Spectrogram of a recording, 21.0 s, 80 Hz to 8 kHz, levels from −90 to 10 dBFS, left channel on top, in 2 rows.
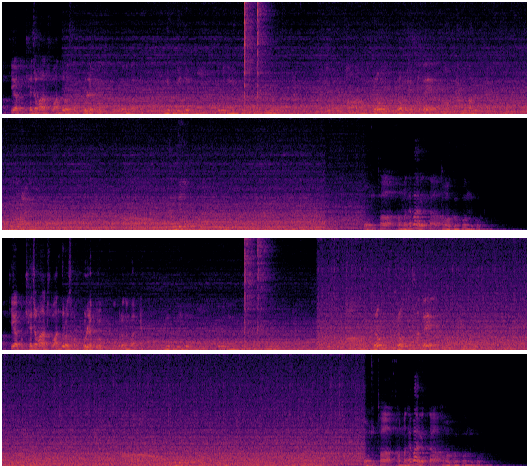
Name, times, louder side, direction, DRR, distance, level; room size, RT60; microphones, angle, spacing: voice 1, 0.2-2.9 6.9-8.8 12.8-13.8 16.7-17.2 17.7-19.3, right 1 dB, 55° right, 5 dB, 0.7 m, -37 dB
sound 1, 1.2-17.0, left 2 dB, 60° left, 0.7 m, -39 dB
sound 2, 3.0-18.3, left 2 dB, 80° left, 1.0 m, -49 dB
voice 2, 3.2-8.3 8.8-10.3 10.6-12.1 13.4-15.3 15.7-16.0 18.4-18.8 19.3-20.2, left 2 dB, 30° left, 6 dB, 0.3 m, -40 dB
sound 3, 6.3-17.8, right 7 dB, 90° right, 0.3 m, -43 dB
8.9 x 8.4 x 3.8 m, 1.4 s
head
